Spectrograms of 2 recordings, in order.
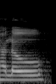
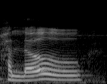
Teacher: तो ह जो है ना वो गायब हो जाता है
